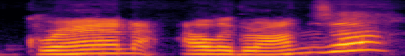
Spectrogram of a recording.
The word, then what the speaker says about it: Gran Allegranza: And my last question is dealing with your, and I'm going to say it wrong, Gran Allegranza? Correct.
